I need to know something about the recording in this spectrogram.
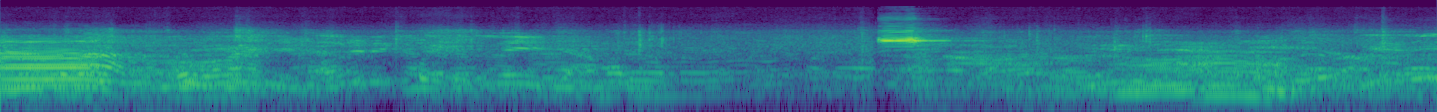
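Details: Hallikar cattle at the weekly Monday cattle fair market at KG Temple, Gubbi taluk, Tumkur district, India; a deep, harmonic moo opens the recording, then traders' speech and crowd chatter, with a brief sharp clatter midway.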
